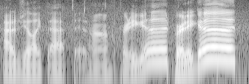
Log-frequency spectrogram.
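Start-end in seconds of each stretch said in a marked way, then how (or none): 1.2-1.7 pleased. Pretend. Self-praise repeated. 1.7-2.4 high, loud pretty good; gleeful squeal. Pretend. Self-praise, second louder take.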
